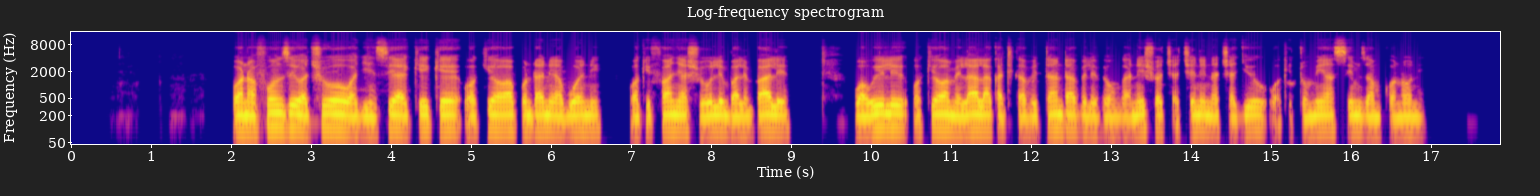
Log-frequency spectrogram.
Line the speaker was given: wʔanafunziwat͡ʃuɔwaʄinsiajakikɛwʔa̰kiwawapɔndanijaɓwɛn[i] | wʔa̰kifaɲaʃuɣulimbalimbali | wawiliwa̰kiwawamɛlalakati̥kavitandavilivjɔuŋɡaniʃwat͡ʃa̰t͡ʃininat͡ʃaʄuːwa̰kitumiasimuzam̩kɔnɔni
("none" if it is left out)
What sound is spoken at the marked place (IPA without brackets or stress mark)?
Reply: i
